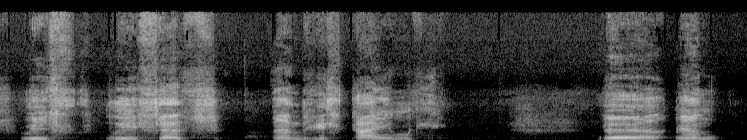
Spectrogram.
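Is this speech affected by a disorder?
Yes: cerebral palsy.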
